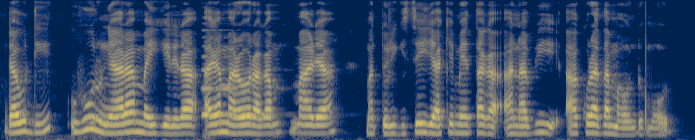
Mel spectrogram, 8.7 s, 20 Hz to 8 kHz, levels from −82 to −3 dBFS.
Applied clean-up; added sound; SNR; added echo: classical method log-MMSE.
